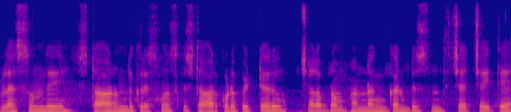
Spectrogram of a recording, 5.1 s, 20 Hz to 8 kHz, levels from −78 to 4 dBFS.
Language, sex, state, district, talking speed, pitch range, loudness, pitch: Telugu, female, Andhra Pradesh, Visakhapatnam, 165 wpm, 145-160 Hz, -33 LUFS, 155 Hz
